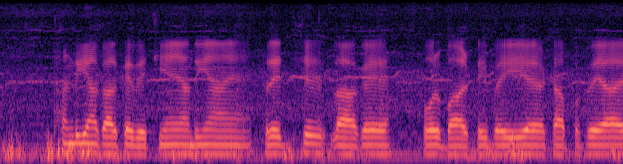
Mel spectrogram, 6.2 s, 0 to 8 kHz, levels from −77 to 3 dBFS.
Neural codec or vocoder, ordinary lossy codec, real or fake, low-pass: none; none; real; none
